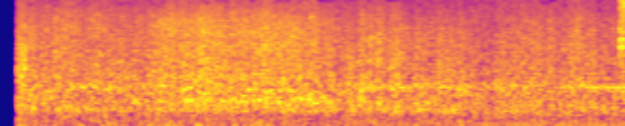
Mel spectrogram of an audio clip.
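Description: Loud, steady rushing noise like wind, with a deep rumble beneath, from an intro sound effect. A low steady hum joins about halfway through.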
